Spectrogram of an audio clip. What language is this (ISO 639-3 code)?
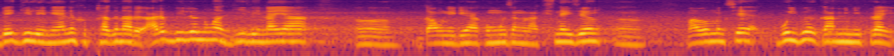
brx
